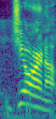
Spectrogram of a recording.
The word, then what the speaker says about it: Giorno: Fest I am with and um I pronounced your last name for me Giorno okay grew up in Illinois yep and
